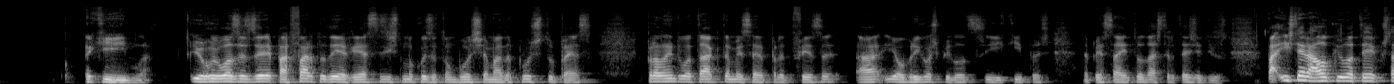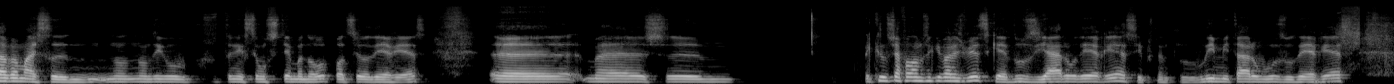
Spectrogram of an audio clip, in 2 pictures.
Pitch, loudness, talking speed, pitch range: 120 Hz, -21 LUFS, 200 wpm, 110-130 Hz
